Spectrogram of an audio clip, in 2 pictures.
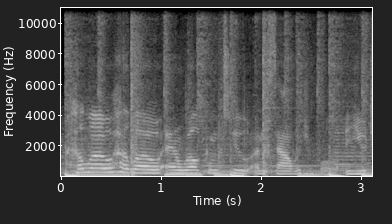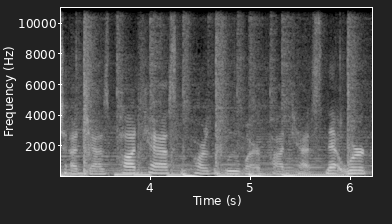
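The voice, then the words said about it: Congested, sick-sounding voice. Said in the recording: “I feel like I sound like I'm sick ... You do sound a little congested”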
